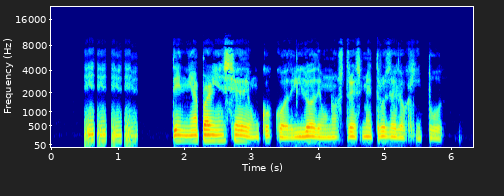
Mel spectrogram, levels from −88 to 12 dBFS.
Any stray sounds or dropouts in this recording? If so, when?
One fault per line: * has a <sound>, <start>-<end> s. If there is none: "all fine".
* has a laugh, 0.5-1.3 s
